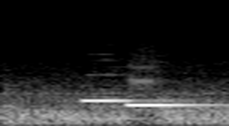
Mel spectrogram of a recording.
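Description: Steady low rumble of a metro train in motion, heard from inside, with a clear two-note descending chime ringing out over the noise midway through.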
